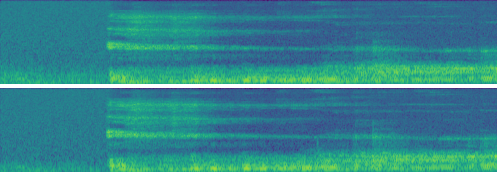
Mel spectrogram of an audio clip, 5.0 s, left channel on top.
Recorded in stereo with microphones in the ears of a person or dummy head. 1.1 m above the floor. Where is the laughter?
80° right, 2.5 m; by 5.0 s 70° right (ahead or behind), 9 m.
